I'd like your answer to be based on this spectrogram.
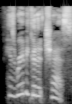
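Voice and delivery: very high-pitched, defensive insistence. Speaking to someone about being friends with their father, defensive. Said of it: "he added defensively".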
